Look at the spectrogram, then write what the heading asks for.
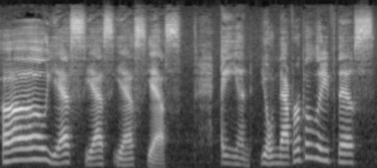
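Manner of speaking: ordinary talk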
